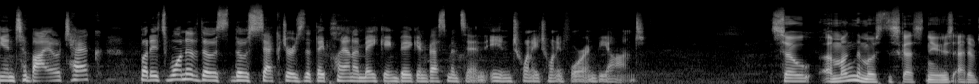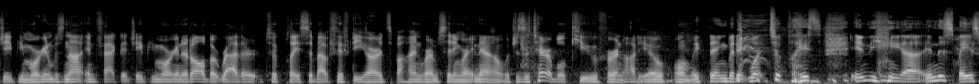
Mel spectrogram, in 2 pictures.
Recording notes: Live! From #JPM24. Recording from the STAT co-working space outside the J.P. Morgan Healthcare Conference.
